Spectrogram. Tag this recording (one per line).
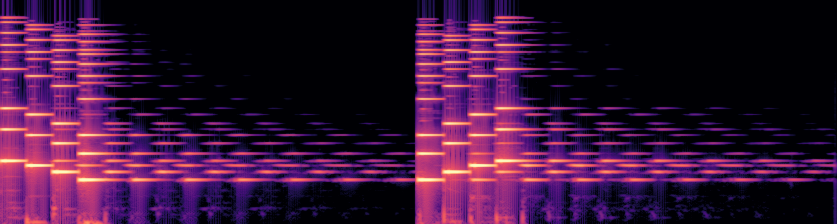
alarm
alert
alerts
cell
cell-phone
cellphone
mills
mojo
mojomills
phone
ring
ring-tone
ringtone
